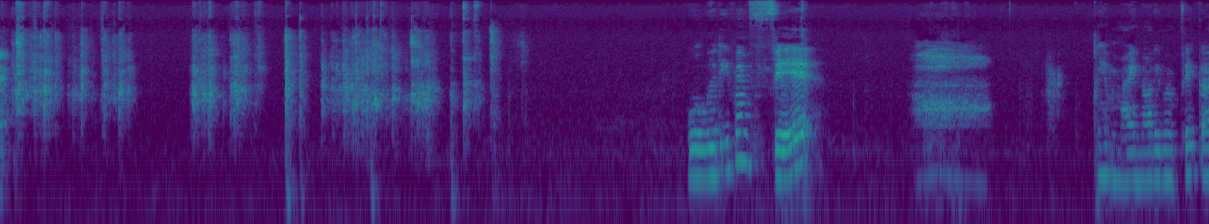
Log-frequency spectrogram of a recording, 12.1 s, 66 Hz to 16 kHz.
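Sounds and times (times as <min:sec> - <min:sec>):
ice cubes clicking and crunching: 0:00.0 - 0:04.9.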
